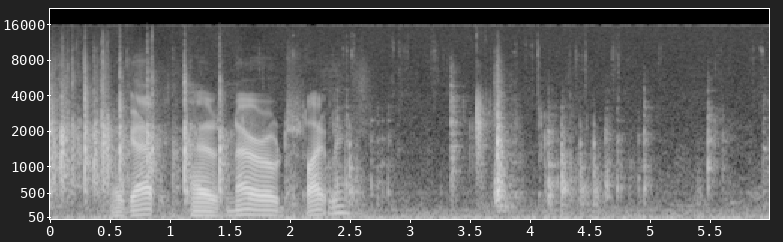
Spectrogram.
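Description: Billiard balls clack together on a pool table.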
